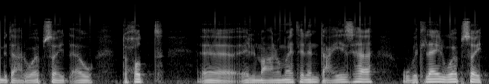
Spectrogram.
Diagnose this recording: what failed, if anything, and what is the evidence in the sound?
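The resampler restarted on every block, a sample-rate conversion fault: throughout the speech, faint ticks repeat at 20 Hz, fitting 50 ms blocks converted from 16 kHz to 48 kHz in isolation. Unlike buffer underruns, nothing drops out, and unlike hum, the ticks vanish in pauses.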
